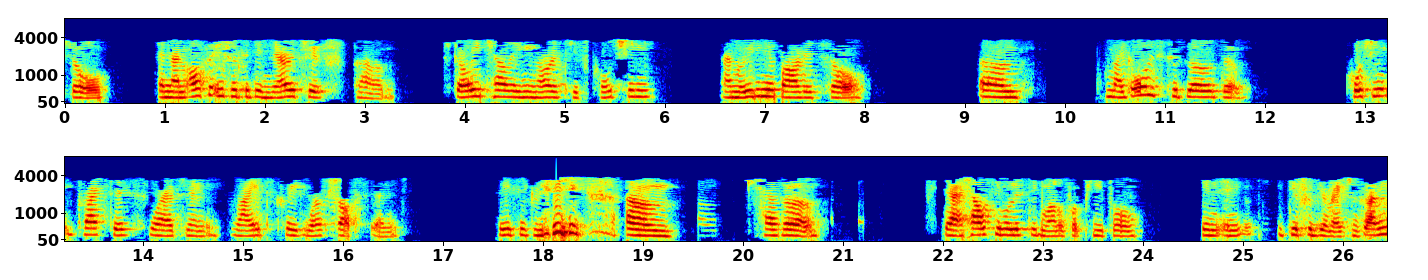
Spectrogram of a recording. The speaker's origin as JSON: {"language": "English", "country": "Germany", "second_language": "English", "lives_now": "Oakland, United States", "said": "I live in the San Francisco Bay Area in Oakland, and I come originally from Germany. I live here for many years now in the U.S."}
